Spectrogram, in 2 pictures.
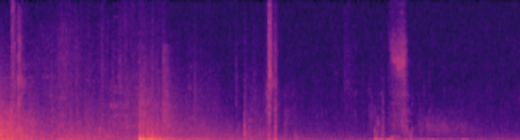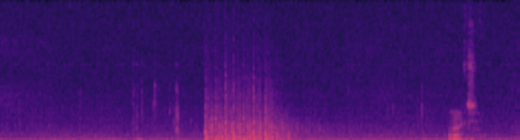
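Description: Footsteps crunch softly on undergrowth.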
